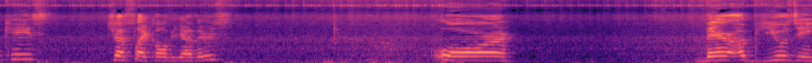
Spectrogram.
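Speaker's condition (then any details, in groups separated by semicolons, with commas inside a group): Cerebral palsy; from birth, walks with walker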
